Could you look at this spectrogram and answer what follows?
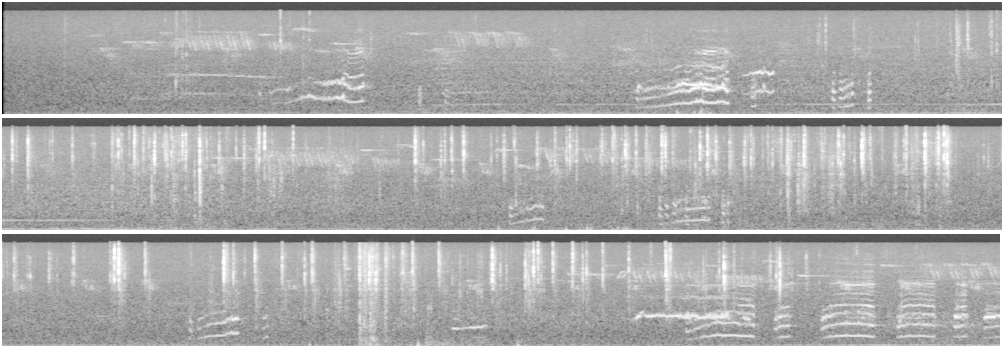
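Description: Hens clucking, with short, scattered rising squawks and then a quick run of repeated clucks near the end. Sharp ticks come now and then through the middle, over a steady low rumble.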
